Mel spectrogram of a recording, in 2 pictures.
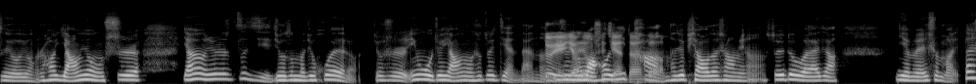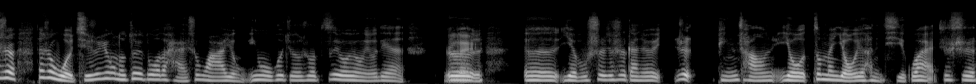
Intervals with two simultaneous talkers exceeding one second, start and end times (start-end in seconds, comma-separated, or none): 5.4-6.7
